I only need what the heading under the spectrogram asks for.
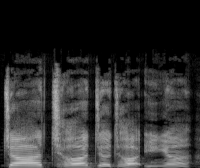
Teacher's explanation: यह तालू वर्ग में आता है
